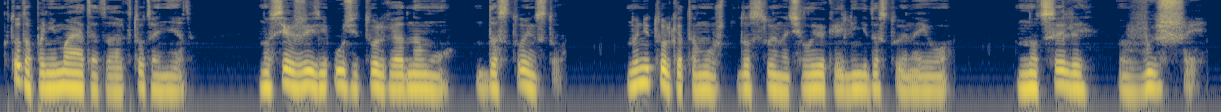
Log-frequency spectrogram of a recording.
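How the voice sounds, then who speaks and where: A man voicing a menacing male captor who speaks slowly and quietly, taunting his victim. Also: medium pitch, steady tone, vocal fry, husky, dry recording, clean studio sound. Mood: quiet menace. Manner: slow, quiet, taunting, bursts into shouting.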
